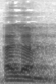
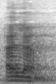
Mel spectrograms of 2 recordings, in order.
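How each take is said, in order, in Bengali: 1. শব্দটি glottal stop দিয়ে শুরু হয়। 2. শব্দটি glottal stop দিয়ে শুরু হয়।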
